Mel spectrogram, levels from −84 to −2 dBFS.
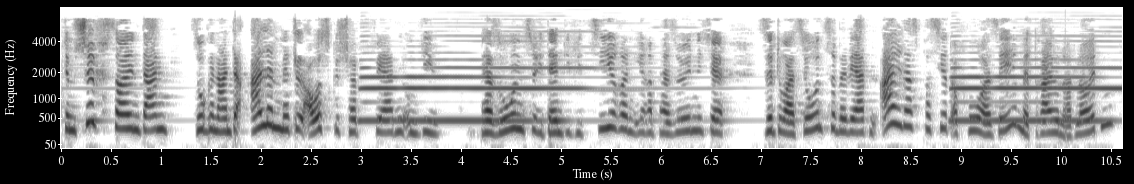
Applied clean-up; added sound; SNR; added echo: classical method log-MMSE.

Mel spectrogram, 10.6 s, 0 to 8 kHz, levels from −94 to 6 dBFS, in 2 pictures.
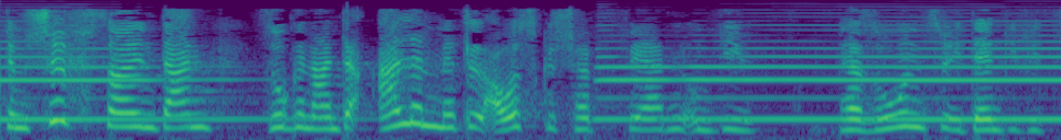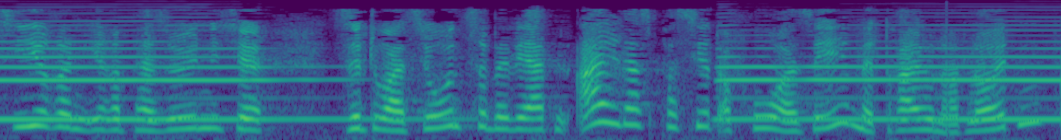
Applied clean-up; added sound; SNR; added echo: none; Wind instrument, woodwind instrument; 4 dB; none.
